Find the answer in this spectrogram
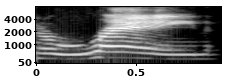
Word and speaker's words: reign: Here they're making long A, and the G and the N are both silent, like in the word rain. Okay? This is the rain, like a king can reign over the kingdom.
